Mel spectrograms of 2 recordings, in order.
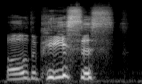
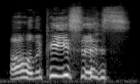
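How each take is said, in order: First: Tearful cry, slow and drawn out; overwhelmed, voice full of tears. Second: Higher tearful wail, slow; breaking into tears on pieces; crying out. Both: Real, not acted. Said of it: "I'm crying".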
